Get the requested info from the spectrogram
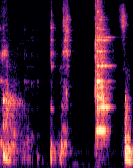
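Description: A brief clink of a small hard object with a short ring about one and a half seconds in, between spoken words.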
